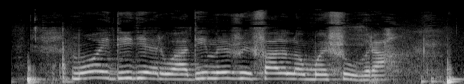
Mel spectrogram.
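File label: "suvar", Croatian dialect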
